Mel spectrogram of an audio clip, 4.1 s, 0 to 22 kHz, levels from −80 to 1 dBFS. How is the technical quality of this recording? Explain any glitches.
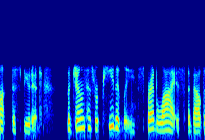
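The recording is narrowband, band-limited speech with audible codec roughness throughout and one brief dropout near the two-second mark.

iLBC codec: Across the whole clip the sound sits in a telephone band of roughly 300 Hz to 3.5 kHz, with nothing above that. The roughness fits iLBC's 15.2 kbps mode, which codes each 20 ms frame's excitation independently of the frame before. That coarse, frame-by-frame modelling leaves the speech intelligible but plainly rough and slightly synthetic, with a thin, boxy quality from the missing highs.

Lost iLBC frames: From 1.92 to 1.96 s the audio briefly turns into a short held, faintly buzzy sustain. The length fits a single lost 20 ms frame. The decoder covered the gap by repeating the last pitch cycle blended with noise. Because iLBC frames do not depend on their predecessors, normal speech returns almost immediately afterwards, so the glitch registers as a tiny smeared blip rather than a silence or a click.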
